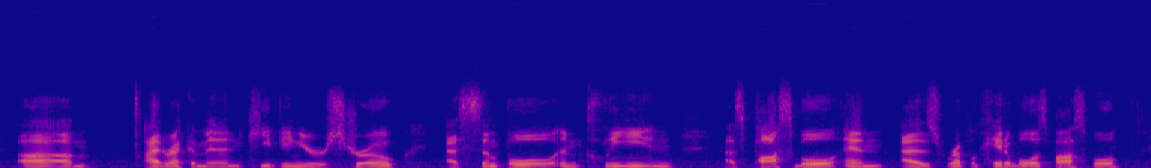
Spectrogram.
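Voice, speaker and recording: A man speaks in a fairly low voice with fairly even intonation. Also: moderate pace. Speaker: pickleball commentator. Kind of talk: live commentary. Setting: remote commentary over a muted broadcast. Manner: loud.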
